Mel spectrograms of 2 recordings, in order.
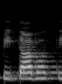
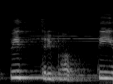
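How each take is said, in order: First: पिता भक्ति as two words with a plain ता; पिता भक्ति spoken as the mistake; wrong form. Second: पितृभक्ति with the तृ sound; पितृभक्ति as the right form; correct form. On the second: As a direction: says पितृभक्ति with a clear तृ. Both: Shown as a demonstration. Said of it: "पिता भक्ति नहीं होता".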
